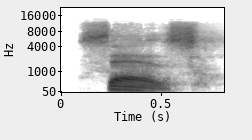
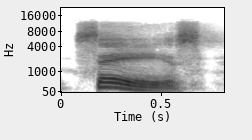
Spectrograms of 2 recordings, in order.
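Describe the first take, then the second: First: The vowel sounds like the one in 'bed'. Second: The vowel sounds like the one in 'day'. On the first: The speaker calls it right. "really a native speaker would say this word says" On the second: The speaker calls it wrong. "you look at it and you say say, says"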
